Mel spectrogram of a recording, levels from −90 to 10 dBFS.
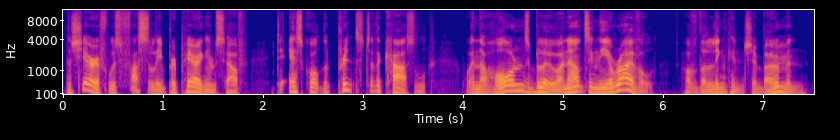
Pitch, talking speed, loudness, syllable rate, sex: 125 Hz, 190 wpm, -19 LUFS, 6.3 syllables/s, male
